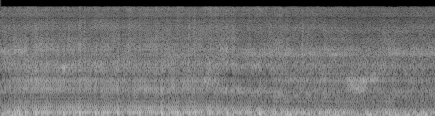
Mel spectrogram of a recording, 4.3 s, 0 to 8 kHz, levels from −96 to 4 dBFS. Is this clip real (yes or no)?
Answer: no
